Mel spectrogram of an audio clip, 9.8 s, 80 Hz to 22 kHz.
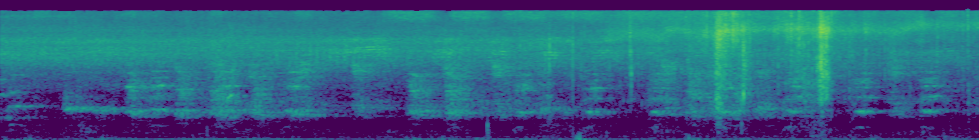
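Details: French Bulldog puppies born on 14 July 2018, awaiting new owners; a run of soft, high, tonal whimpers and squeaks repeats through the stretch, with a steady low hum underneath and a few sharp clicks near the end.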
